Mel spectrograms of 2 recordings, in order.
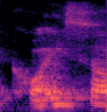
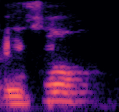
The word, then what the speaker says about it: queso: Like a quiso or something like that. Queso.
